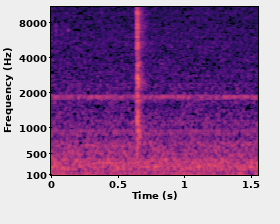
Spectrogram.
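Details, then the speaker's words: Siglent SDM3065X bench multimeter in dual-measurement mode (DC volts and AC volts): crisp relay click over faint steady high tone as it switches ranges between readings, normal behaviour. "But what happens then, you can hear it hopefully. Hear that clicking? It's switching between ranges."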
